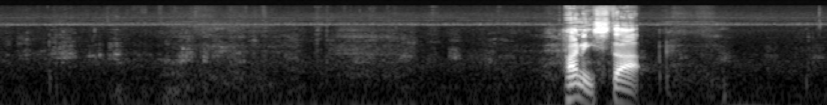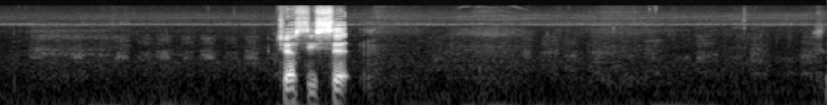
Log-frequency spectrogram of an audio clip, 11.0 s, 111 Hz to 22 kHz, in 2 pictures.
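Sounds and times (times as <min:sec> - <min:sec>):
dogs panting: 0:00.0 - 0:11.0.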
